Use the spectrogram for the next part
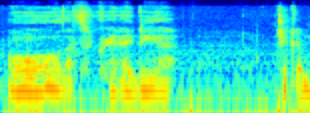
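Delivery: whispered dry sarcasm to yourself; sarcastic whisper. Real, not acted. Streamer mocking own face cam idea, sarcastic whisper. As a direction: whisper it, rolling your eyes.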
